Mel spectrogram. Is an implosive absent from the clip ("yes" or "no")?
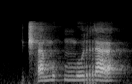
yes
